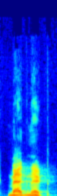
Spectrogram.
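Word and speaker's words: magnet: देखिए यहां पर जी के बाद अगर एन हो फिर भी हम जी का उच्चारण कुछ शब्दों में करते हैं। जैसे मैग्नेट एम ए जी एन ए टी मैग्नेट का मतलब होता है चुंबक।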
